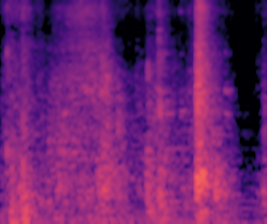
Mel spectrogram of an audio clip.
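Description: Rummaging for a makeup brush: rustling and handling noise, with a sharp click about one and a half seconds in.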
